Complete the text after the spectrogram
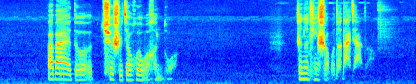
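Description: A young woman speaks softly and earnestly.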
